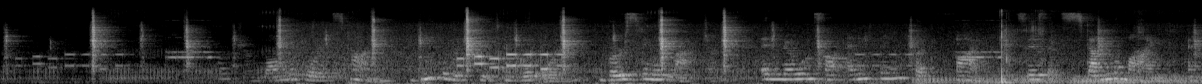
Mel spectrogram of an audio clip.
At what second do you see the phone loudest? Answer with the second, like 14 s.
5 s.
